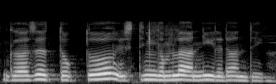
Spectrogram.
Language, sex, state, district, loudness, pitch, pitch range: Wancho, female, Arunachal Pradesh, Longding, -14 LUFS, 200 Hz, 195-220 Hz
